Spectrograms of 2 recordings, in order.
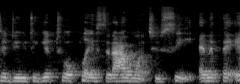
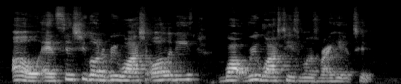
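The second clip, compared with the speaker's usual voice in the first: ordinary talk, nothing marked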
